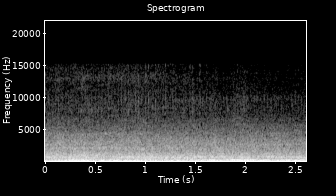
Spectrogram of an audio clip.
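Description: A truck's engine rumbles nearby.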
